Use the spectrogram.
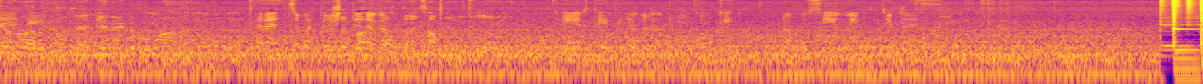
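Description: A passenger jet descends to land on a flight from Dubai to Tbilisi, its engines a steady, loud cabin drone that fills the whole stretch without pause.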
